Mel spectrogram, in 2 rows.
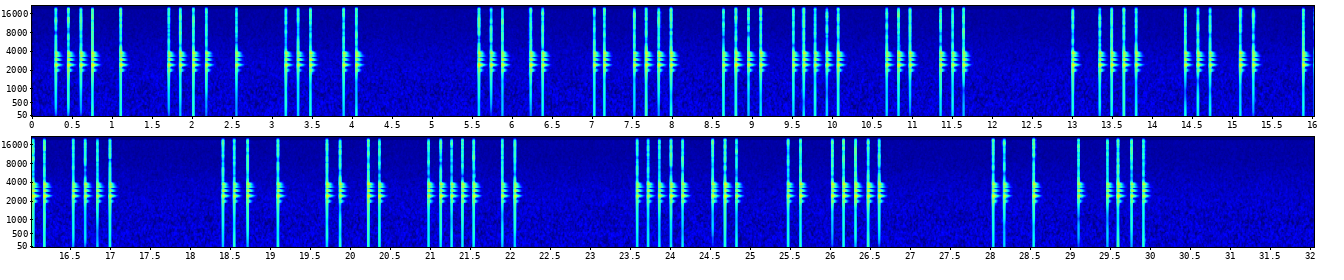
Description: Tap code, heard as taps on glass, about 7 knocks a second. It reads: QQM MIUN DMO LGW XJ FD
